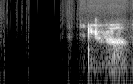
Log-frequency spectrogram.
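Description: Near silence in a pause of a voice-over, with only a very faint breath-like sound near the end.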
